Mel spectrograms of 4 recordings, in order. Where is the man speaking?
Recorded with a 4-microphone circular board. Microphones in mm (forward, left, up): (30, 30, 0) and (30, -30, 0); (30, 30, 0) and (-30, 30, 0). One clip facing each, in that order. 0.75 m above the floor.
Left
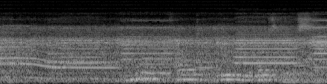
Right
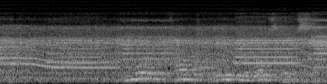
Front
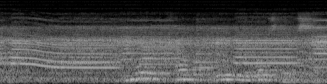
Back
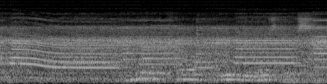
50° right, 3 m.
